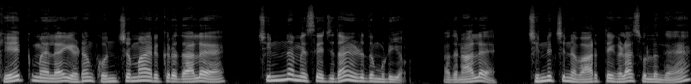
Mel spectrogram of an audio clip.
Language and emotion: Tamil, sad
